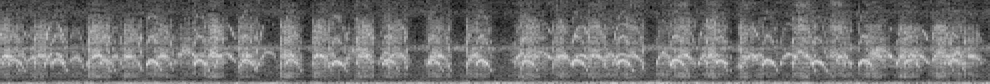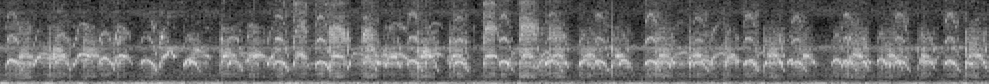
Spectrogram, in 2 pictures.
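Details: At a natural kingfisher nest, chicks beg for food with a busy chorus of shrill, rasping chirps, repeated rapidly and continuously with hardly a gap.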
